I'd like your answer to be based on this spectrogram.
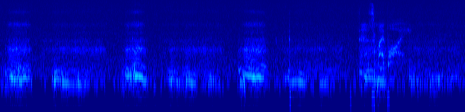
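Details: Boy snoring, like his father: soft, raspy breaths repeating about every two to three seconds with light fluttering; quiet snoring.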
